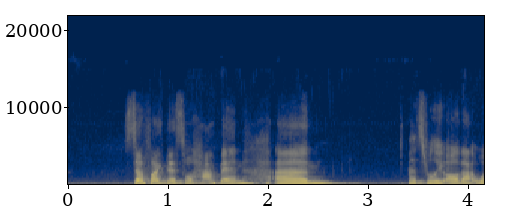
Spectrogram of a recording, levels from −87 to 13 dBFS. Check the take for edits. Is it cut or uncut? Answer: uncut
